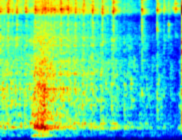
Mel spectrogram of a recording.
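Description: A sewing machine stitches a blouse hem with a soft rapid mechanical whir, heard up close and steady.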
